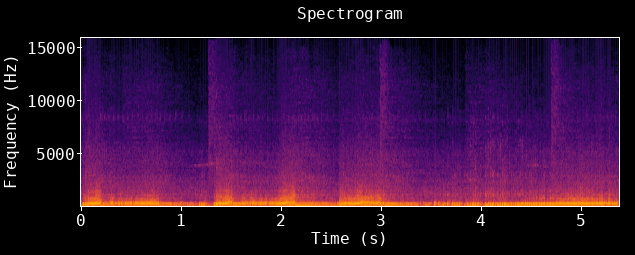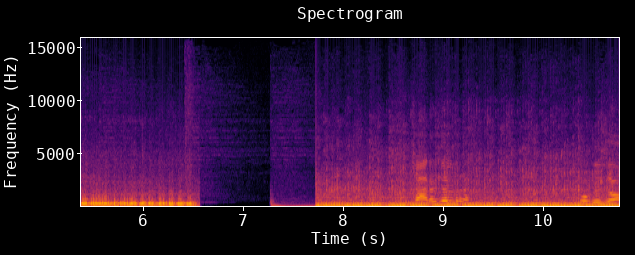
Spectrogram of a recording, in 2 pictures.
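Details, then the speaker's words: Kawasaki Z900 after rebuild, first run: engine speed keeps swinging up and down in waves instead of holding, then drops out and restarts; cylinders fine but rpm still fluctuating, hunting idle. "औसत तो ठीक है, लेकिन RPM में अभी भी उतार-चढ़ाव हो रहा है।"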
